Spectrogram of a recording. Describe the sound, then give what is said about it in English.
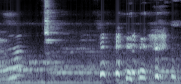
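A single sharp clink of tin mugs knocking together in a toast, bright, landing amid people talking with voices before and after it. “See, that was tin. Did you hear that?”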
